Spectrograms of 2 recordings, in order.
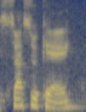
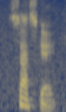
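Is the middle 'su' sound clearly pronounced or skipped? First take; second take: clear; skipped. First: The middle 'su' is fully pronounced. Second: The middle 'su' is run over, nearly silent. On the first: The speaker calls it wrong. "You don't say Sasuke" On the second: The speaker calls it right. "you run over the Su"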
